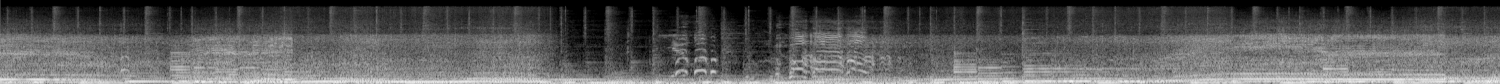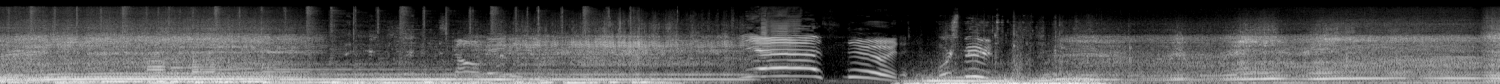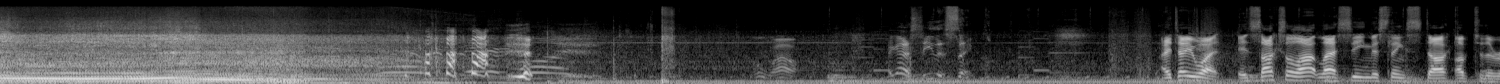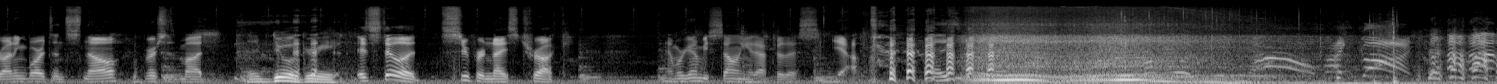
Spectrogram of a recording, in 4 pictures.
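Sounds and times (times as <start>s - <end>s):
pickup truck engine revving: 0.0s - 22.5s, 24.0s - 35.0s, 53.8s - 58.6s.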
